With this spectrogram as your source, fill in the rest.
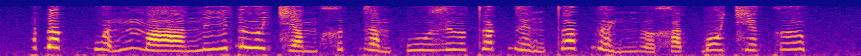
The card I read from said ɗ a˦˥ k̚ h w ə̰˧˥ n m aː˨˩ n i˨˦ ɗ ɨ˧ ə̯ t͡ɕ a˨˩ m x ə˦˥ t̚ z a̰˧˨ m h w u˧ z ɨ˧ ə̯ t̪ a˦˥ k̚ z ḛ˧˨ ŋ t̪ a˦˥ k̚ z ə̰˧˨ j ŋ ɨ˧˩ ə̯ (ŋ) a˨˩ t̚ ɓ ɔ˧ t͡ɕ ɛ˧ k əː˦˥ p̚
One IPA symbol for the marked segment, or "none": x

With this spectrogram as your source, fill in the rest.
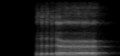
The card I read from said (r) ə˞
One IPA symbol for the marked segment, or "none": r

